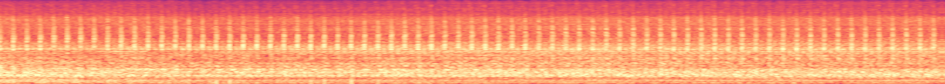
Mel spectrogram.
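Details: Fiat Panda engine right after a cold start: steady light knocking roughly two a second over the idle; cause unconfirmed, many suspect piston skirt.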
